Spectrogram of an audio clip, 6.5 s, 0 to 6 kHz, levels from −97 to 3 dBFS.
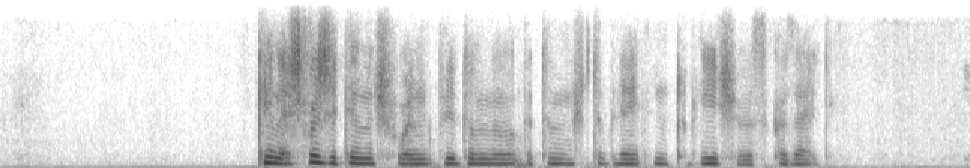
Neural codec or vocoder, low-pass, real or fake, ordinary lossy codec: codec, 24 kHz, 0.9 kbps, WavTokenizer, medium music audio release; 5.4 kHz; fake; Opus, 16 kbps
